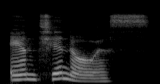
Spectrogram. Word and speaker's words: Antinous: Antinous Antinous What we Antinous Yeah, Antinous Antinous Antinous Antinous No, his name's Adonis.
